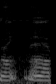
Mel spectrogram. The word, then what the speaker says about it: Knightmare: Yeah, I know it's pronounced Nightmare, but gotta make sure that the subtitles don't mess around.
